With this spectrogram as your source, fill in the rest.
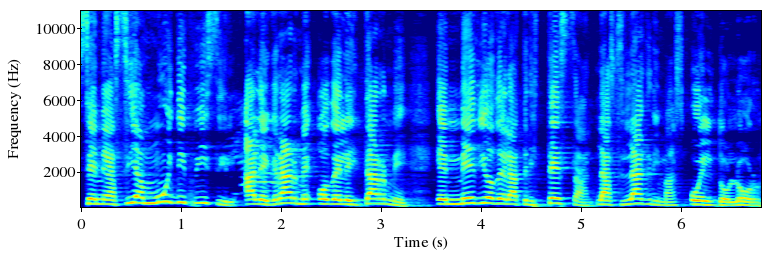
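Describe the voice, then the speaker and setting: With an ordinary speaking voice, a woman speaks at a fairly slow pace in a fairly high pitch with lively intonation, on a very clean recording with a silent background. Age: 60s. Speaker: guest preacher. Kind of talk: sermon.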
